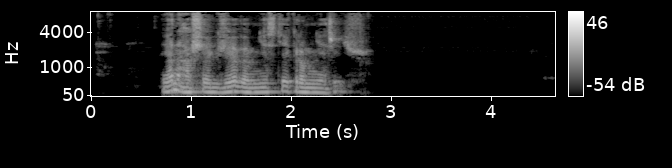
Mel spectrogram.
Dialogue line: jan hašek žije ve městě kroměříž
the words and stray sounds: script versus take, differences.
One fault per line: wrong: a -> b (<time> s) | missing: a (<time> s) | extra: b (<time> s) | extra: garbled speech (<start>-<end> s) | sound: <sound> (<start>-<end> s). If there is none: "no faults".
no faults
